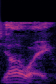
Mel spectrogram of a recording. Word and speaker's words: Yahweh: And it's pronounced Yahweh, YHWEH.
